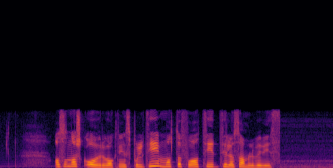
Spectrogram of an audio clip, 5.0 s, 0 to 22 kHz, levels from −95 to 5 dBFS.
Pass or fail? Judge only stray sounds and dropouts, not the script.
pass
